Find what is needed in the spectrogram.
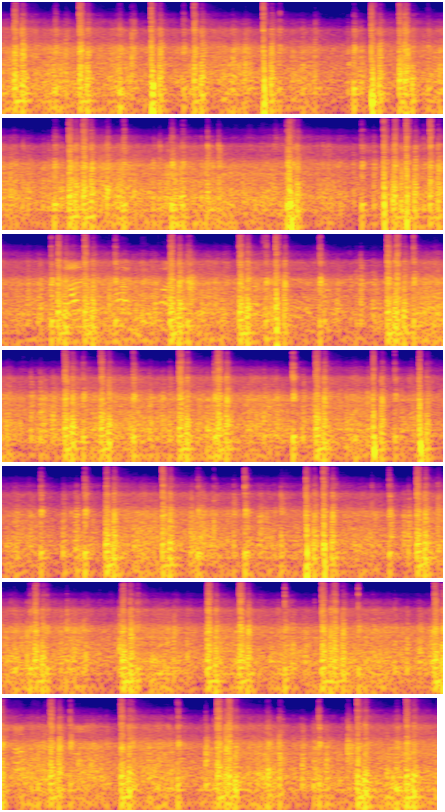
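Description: Fireworks and firecrackers going off without a break: a dense, irregular barrage of sharp bangs, several a second, over a continuous crackling haze.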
